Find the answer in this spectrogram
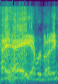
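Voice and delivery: loud New Jersey meth clown accent. Saying a line in a requested manner: meth clown accent. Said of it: "I guess I have to say it a certain way".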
